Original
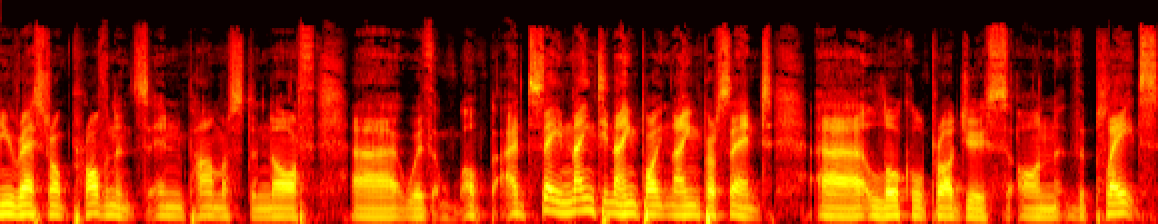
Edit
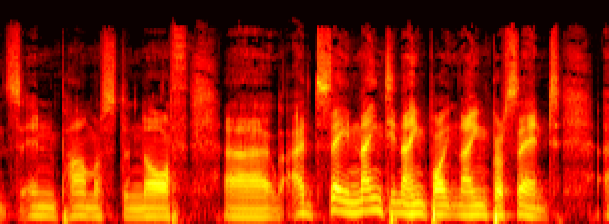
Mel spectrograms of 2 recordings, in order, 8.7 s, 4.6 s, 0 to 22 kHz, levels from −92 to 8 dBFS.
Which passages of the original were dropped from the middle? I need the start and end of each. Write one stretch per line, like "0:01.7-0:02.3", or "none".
0:03.0-0:03.7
